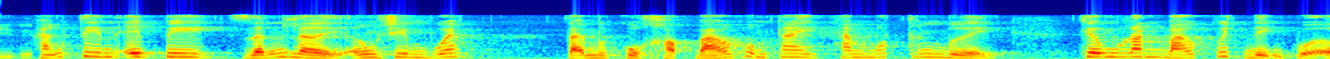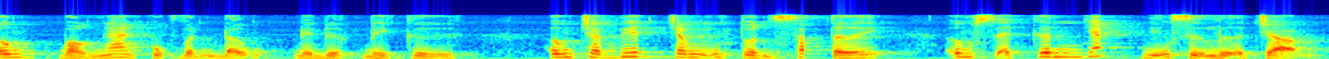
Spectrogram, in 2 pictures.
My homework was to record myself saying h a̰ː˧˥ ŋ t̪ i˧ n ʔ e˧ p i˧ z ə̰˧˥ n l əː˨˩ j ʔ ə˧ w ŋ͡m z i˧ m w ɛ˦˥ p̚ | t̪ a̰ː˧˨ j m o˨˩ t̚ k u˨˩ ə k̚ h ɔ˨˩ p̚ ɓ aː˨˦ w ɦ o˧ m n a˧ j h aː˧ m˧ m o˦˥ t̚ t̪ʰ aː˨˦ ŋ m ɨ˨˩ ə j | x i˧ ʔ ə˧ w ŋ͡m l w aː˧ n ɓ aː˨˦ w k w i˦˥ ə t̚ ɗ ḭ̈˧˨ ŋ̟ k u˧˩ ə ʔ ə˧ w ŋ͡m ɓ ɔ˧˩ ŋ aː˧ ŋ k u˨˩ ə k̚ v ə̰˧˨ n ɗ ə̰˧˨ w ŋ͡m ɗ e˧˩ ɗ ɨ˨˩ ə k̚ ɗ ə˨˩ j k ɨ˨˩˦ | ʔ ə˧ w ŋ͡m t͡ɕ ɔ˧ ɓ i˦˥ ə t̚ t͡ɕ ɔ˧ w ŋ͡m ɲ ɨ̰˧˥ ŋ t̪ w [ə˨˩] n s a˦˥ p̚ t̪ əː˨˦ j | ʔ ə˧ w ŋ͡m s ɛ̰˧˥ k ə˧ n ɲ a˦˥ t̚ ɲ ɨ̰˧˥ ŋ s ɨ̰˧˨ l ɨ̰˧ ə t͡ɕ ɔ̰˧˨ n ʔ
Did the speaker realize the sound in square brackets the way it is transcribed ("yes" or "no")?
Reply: yes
